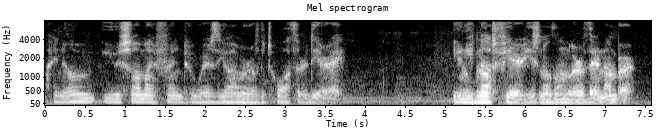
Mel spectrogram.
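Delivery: low, very quiet whisper. A game master's character whispers into a player's ear, whispering. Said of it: "And he whispers in your ear".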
